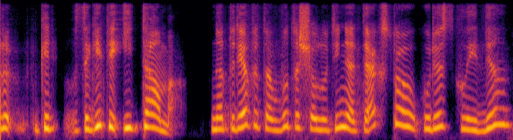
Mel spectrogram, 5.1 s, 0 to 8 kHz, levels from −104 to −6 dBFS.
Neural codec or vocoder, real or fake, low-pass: codec, 16 kHz in and 24 kHz out, 0.9 kbps, LongCat-Audio-Codec, four codebook decoder; fake; 7.2 kHz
